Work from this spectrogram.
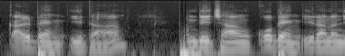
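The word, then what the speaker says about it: Calvin: 있다 를 강조 하겠읍니다 칼빈 4 2 저자는 깔 뱅 이렇게 썼습니다 왜냐하면 칼빈이 프랑스인 이고 프랑스 어로 발음이 깔 뱅 이기 때문에 그래요 그러나 일반적으로 제 칼빈 켈 갠 이렇게 불리죠 회의의 혈액의 순환 기능을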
